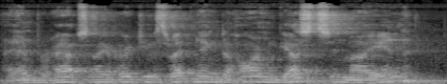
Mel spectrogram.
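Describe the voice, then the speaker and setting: A woman's put-on character voice, very deep and low in pitch and rumbling, at a fairly slow pace with strong echo and loud background noise. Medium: stage play. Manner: calm, soft-spoken authority.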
